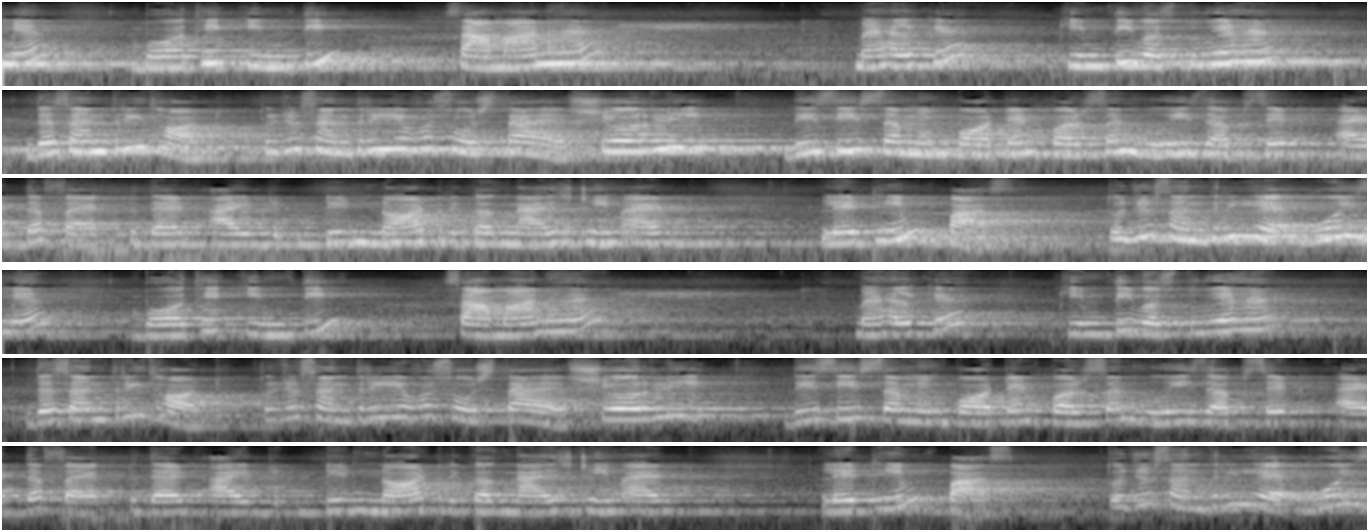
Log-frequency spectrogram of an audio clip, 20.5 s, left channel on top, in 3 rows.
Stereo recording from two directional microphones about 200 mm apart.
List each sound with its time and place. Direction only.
0.7 s a woman's voice: 30° right (ahead or behind)
4.3 s a woman's voice: 30° right (ahead or behind)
